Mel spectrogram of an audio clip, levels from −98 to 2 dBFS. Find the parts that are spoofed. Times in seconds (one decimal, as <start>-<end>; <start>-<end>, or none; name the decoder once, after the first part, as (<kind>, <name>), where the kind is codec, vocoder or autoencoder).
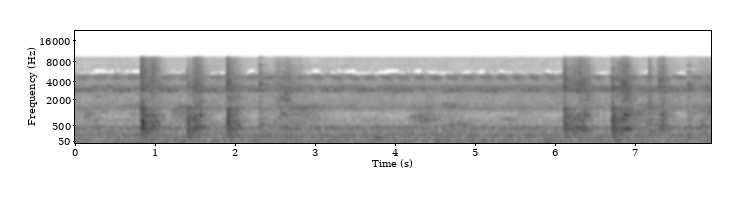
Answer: none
